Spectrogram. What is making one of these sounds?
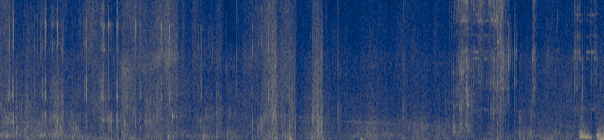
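Bracelets jingle softly.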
